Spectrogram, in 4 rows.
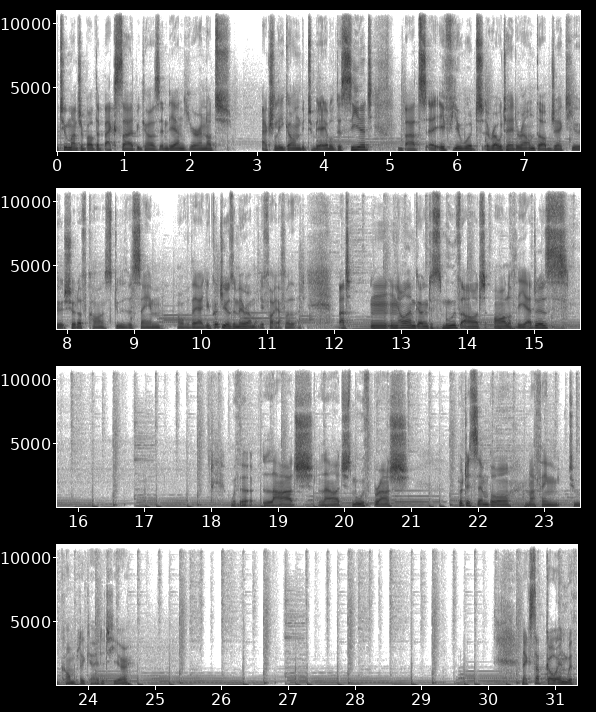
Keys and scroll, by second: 18.8 shift+d, 20.2 shift+d, 20.7 m, 21.5 Return, 22.3 ctrl+s.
